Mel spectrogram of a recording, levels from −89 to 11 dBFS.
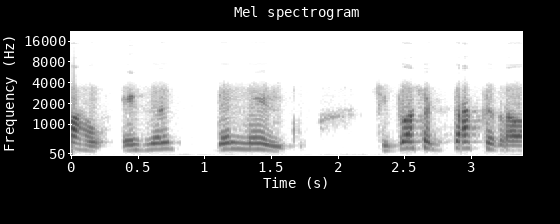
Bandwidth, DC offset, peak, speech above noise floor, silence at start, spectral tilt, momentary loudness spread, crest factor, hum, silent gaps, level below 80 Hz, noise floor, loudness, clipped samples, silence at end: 15.5 kHz; under 0.1%; -6 dBFS; 32 dB; 0 s; -6 dB/octave; 13 LU; 22 dB; none; none; under -90 dBFS; -60 dBFS; -29 LUFS; under 0.1%; 0 s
